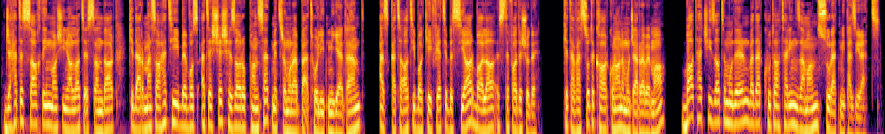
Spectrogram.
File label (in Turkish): FARSÇA DARVİŞ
